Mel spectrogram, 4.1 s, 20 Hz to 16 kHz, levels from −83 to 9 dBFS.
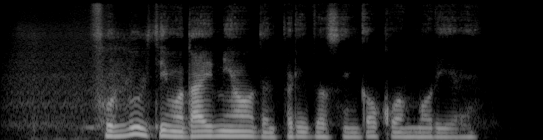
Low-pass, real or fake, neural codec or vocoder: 14.4 kHz; fake; autoencoder, 48 kHz, 32 numbers a frame, DAC-VAE, trained on Japanese speech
